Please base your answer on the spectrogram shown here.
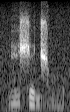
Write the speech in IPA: ɾ e̤ ʃ e d͡ʒ o̤

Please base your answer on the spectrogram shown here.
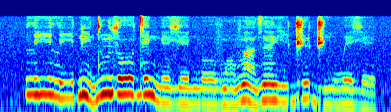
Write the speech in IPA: l iː˦ l iː˧ ɗ ĩ˦˨ d ũ˦ z oː˦ d e˦ ŋ e˨ ɣ e˨ ŋ oː˨ v ɔ̃˨ v ã˦˨ z ɛ̃˦ ɣ i˧ d͡ʒ ɨ˦ d͡ʒ iː˨ w e˨ ɣ e˨

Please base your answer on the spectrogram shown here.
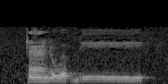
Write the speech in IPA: ʈ æ̃ ɳ u ə̯ b iː

